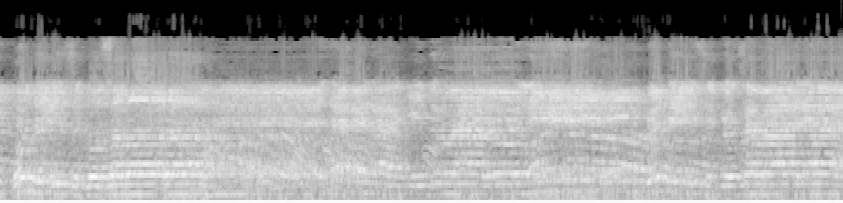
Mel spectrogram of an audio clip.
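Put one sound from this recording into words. A man chants melodically into a microphone, heard through a loudspeaker with echo.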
